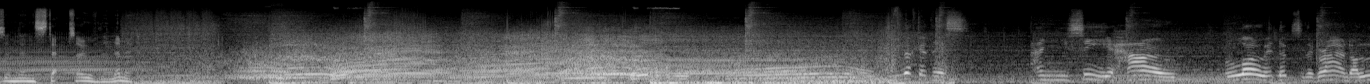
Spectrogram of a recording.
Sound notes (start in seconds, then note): 2.8 engine revving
